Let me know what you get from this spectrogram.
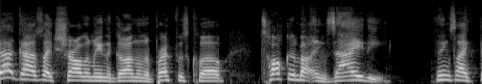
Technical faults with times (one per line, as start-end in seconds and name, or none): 2.14-4.82 call bitrate drop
